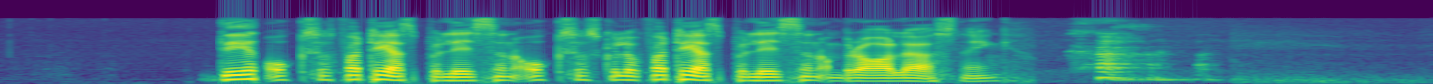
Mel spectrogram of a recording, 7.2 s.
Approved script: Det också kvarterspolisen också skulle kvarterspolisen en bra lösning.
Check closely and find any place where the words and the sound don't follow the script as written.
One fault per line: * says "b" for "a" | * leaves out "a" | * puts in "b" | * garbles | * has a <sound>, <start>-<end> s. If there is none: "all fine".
* has a laugh, 5.3-6.1 s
